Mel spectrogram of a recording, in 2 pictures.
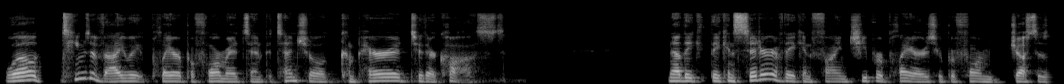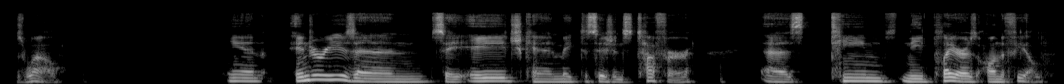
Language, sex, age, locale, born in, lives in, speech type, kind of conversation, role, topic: English, male, 40-44, en-US, United States, United States, read, expert-assistant, expert, Explain how the salary cap works in the NFL.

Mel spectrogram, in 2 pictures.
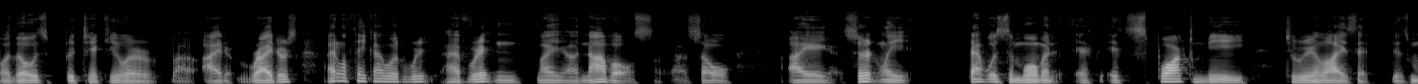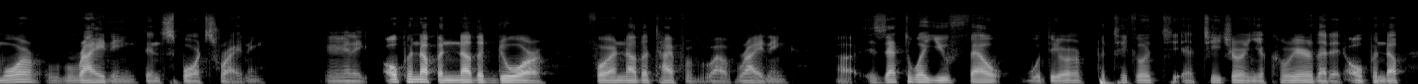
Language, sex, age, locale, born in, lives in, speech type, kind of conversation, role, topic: English, male, 65-69, en-US, United States, United States, conversation, unstructured, none, Which teacher inspired you most, what did they spark in you, and how did it shape you?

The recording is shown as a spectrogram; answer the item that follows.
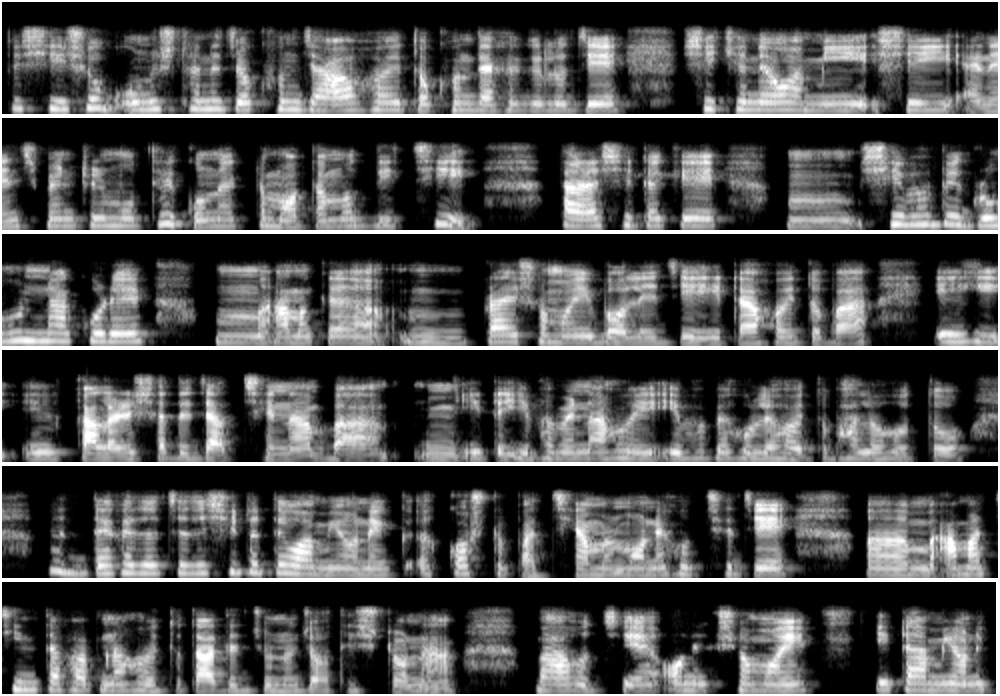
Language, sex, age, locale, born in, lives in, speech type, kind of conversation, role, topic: Bengali, female, 25-29, bn-BD, Bangladesh, Bangladesh, conversation, advice, user, অন্যদের অস্বীকৃতি আমি কীভাবে ব্যক্তিগতভাবে না নিয়ে শান্ত থাকতে পারি?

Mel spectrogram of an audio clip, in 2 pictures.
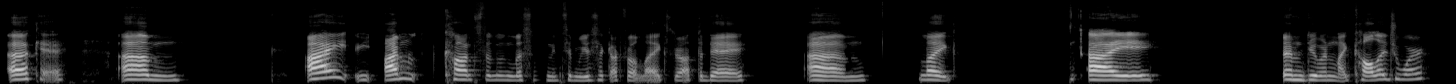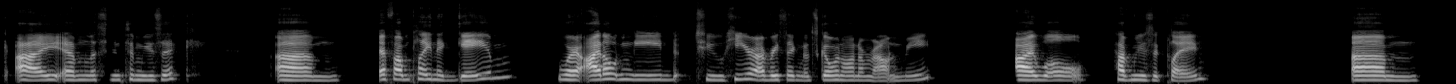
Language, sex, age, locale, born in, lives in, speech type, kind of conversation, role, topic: English, female, 20-24, en-US, United States, United States, conversation, podcast, host, How does music shape your routines and experiences throughout the day?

